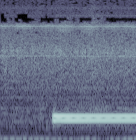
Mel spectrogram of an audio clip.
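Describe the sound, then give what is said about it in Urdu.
A steady telephone tone after a call-in caller's line drops: a continuous mid-pitched hum that starts abruptly and holds level over faint line hiss, with no talk. “Okay, ان کی line drop ہو گئی.”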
